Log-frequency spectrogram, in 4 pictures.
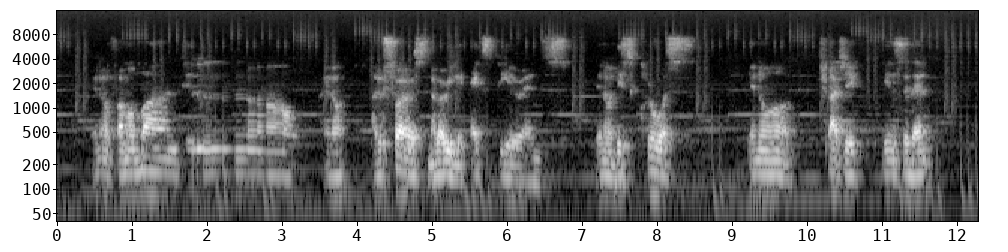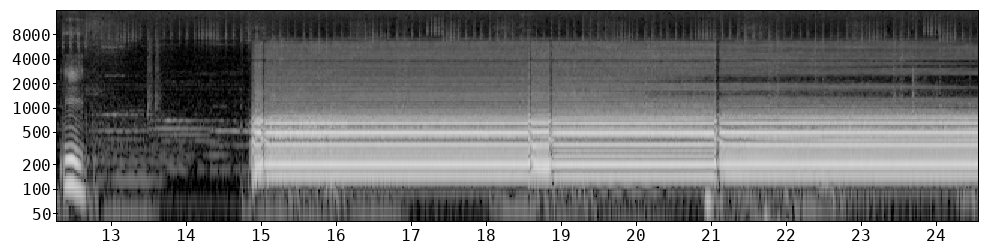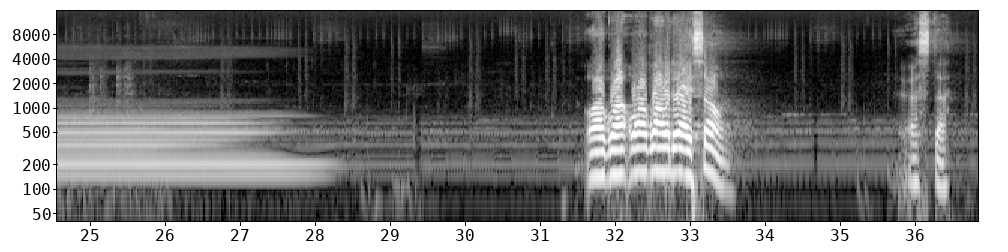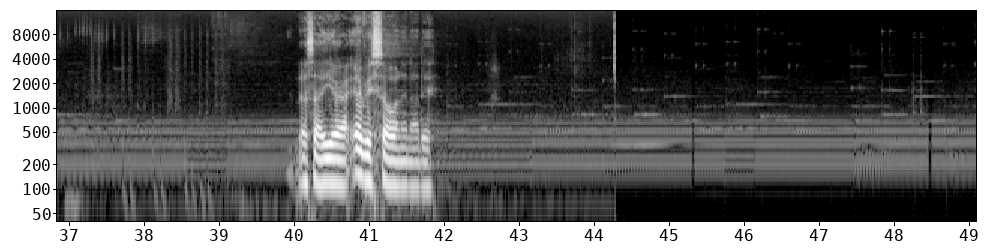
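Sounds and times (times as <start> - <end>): loud droning vibrating tone: 0.0 - 5.2, 14.8 - 44.4, 45.2 - 49.0.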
